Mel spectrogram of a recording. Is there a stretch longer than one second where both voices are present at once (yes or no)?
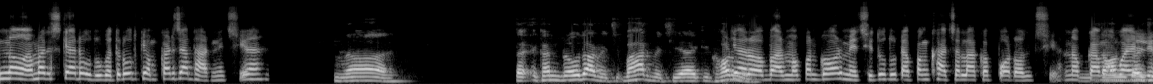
no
